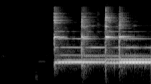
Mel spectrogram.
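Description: A bright bell rings four times in quick succession, clear metallic strikes with sustained ringing tones, close and loud with no voices over it.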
